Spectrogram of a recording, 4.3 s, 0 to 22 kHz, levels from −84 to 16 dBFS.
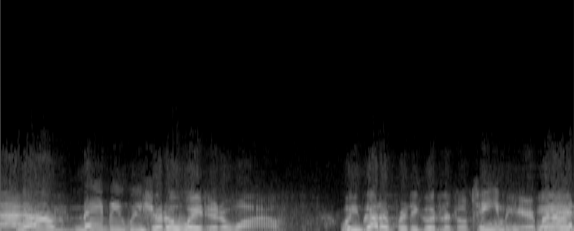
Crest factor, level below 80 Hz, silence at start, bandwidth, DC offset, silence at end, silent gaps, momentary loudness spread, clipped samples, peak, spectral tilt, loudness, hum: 14 dB; -74 dBFS; 0 s; 7.8 kHz; under 0.1%; 0 s; none; 10 LU; under 0.1%; -8 dBFS; -6.5 dB/octave; -21 LUFS; none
